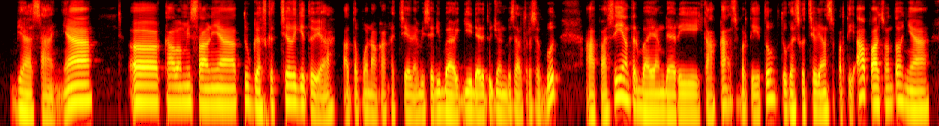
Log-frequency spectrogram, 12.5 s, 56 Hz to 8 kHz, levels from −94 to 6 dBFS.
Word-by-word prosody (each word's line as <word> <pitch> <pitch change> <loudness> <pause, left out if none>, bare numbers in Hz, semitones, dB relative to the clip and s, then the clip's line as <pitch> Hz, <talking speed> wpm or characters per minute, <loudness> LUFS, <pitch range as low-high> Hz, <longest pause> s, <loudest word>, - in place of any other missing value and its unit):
Biasanya, 115 - +3 0.5
eee, 140 0 +7
kalau 135 0 +1
misalnya 125 -2 +2
tugas 125 -5 -2
kecil 135 +4 0
gitu 130 -6 -1
yah 90 +5 -3
ataupun 100 +1 -5
angka 95 +2 -6
kecil 100 -2 -3
yang 90 - -4
bisa 100 -1 -3
dibagi 105 0 +1
dari 95 -1 +1
tujuan 100 -1 -2
besar 100 0 -4
tersebut, 100 -1 -2 0.4
apa 95 0 -2
sih 175 +9 +3
yang 170 - +2
terbayang 100 -6 +1
dari 100 0 0
Kakak 115 +8 -4
seperti 95 -7 -5
itu, 160 +7 -1
tugas 105 -2 -3
kecil 105 0 -2
yang 105 - +1
seperti - - -7
apa 180 -8 +4
contohnya? 125 -4 -1
110 Hz, 155 wpm, -23 LUFS, 100-130 Hz, 0.5 s, eee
